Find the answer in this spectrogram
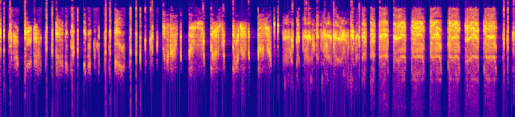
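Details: Naga Merah swiftlet call played to bring swiftlets to their nests: rapid dry clicks at first, then rows of raspy buzzy bursts repeated in quick succession, growing more regular toward the end.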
